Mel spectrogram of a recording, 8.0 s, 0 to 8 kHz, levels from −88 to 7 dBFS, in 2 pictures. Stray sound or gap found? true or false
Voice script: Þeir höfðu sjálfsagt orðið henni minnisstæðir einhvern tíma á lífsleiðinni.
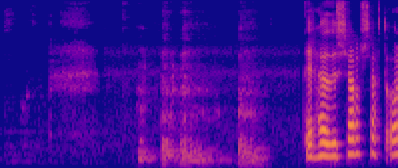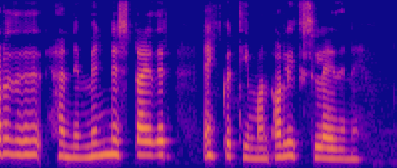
true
